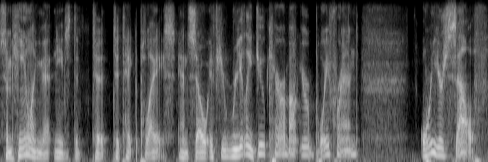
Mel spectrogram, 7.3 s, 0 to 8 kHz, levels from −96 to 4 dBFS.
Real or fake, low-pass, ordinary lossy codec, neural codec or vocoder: fake; 7.2 kHz; Opus, 32 kbps; codec, 16 kHz, 16 kbps, FreqCodec, larger model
